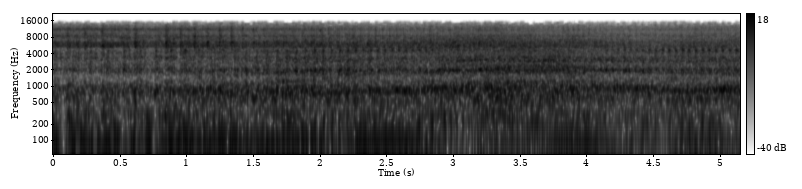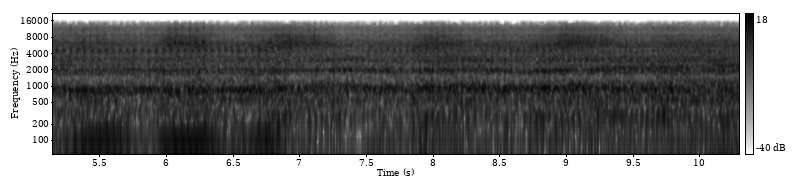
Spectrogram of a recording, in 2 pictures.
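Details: Citroën Dyane 6 that would not hold idle, after cleaning the carburettor jets and suspecting an air leak at a gasket from a missing screw: small air-cooled twin now idles steadily with an even chug, intake suction noise still audible.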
